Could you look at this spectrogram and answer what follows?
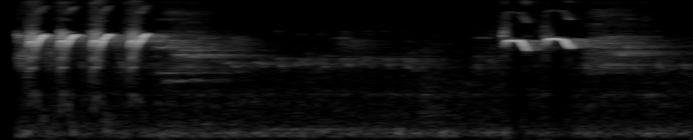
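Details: Brown-throated sunbird: four quick high chips at a steady pace, then a pause and two thin upslurred whistles; faint lower background twitter.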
